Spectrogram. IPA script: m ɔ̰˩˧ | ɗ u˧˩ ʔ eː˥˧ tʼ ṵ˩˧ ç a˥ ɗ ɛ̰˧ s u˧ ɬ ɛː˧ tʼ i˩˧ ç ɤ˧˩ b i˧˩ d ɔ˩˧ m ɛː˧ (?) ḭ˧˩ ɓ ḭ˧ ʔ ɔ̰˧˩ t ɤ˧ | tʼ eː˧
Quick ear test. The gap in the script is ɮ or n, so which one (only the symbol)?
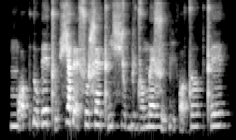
ɮ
